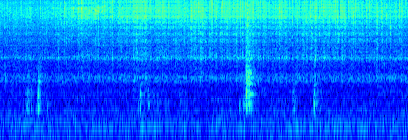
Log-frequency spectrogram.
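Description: Mint leaves, shallots and tomatoes frying in oil in a steel pan, a steady sizzling hiss, with a few light knocks, the loudest about three and a half seconds in.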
